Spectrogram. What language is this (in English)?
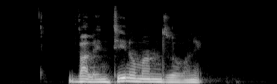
Italian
